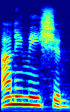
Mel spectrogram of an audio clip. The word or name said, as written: animation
